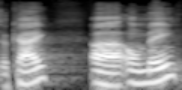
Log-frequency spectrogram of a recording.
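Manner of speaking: ordinary talk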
